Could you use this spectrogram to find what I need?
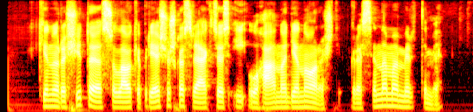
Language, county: Lithuanian, Vilnius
